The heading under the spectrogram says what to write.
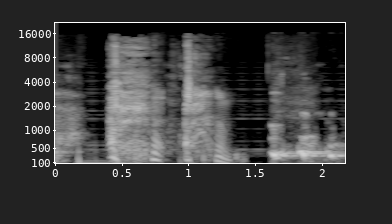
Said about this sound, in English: All this talk of smoking is making my smoker's cough come back.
